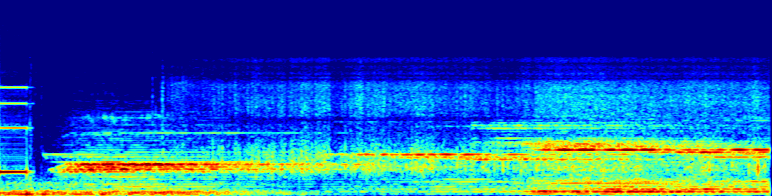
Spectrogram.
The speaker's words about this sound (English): The sirens coming from the Dash Core.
